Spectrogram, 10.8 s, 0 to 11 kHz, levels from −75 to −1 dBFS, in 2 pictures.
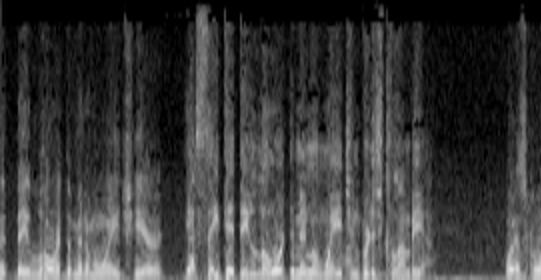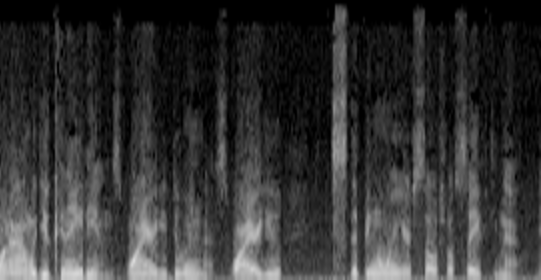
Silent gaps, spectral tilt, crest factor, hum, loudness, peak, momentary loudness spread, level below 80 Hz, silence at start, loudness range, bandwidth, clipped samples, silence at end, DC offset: none; -5.5 dB/octave; 18 dB; none; -20 LUFS; -2 dBFS; 8 LU; -44 dBFS; 0 s; 4 LU; 11 kHz; under 0.1%; 0 s; under 0.1%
